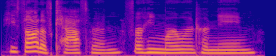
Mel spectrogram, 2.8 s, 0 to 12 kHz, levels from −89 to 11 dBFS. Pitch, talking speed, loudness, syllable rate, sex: 215 Hz, 195 wpm, -18 LUFS, 5.5 syllables/s, female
